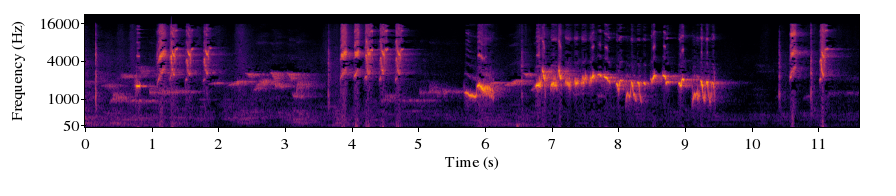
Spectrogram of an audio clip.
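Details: Decoy white-rumped shama kept in a cage, singing bursts of high chattering notes alternating with rich, rolling whistled phrases, ending in a long fluty warble before a pause and a final high chip.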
